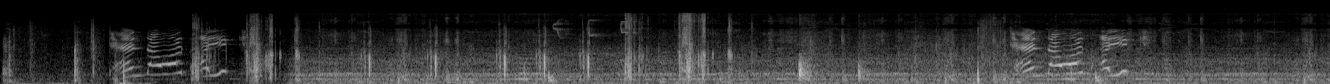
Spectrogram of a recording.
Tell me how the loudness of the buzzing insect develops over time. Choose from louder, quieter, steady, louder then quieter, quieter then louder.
louder.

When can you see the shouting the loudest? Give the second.
11 s.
